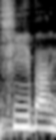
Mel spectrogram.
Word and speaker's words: 시방: 이걸 한마디로 표현할 때 뭐라 그러냐면 시방 이럽니다. 발음을 잘 하셔야 돼요. 시방. 원래는 십방인데 십방 그러면 발음이 더 이상하잖아요. 조금 더 어렵네요. 그래가지고 십자 이거 뺀 거예요.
